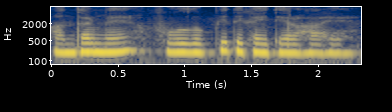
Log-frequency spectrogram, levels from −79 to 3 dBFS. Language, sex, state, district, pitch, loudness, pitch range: Hindi, female, Arunachal Pradesh, Papum Pare, 200 Hz, -13 LUFS, 190-205 Hz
